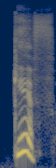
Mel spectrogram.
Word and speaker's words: GIF: GIF. Hard G. It stands for graphics. The G is for graphics.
